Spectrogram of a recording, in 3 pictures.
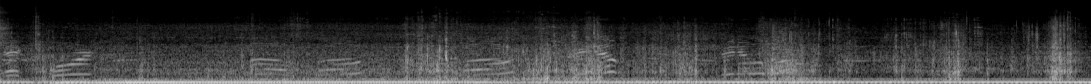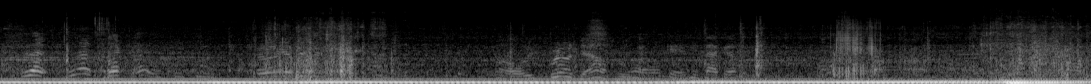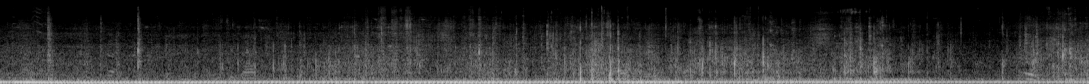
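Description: Pickup truck's engine running low and steady as the truck crawls over rock ledges, with one heavy thump about two-thirds of the way through.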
